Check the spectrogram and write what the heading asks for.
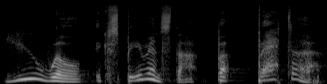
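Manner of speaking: soft, slow, savoured assurance; hushed promise. Real, not acted. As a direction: drop the volume and draw out each word.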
